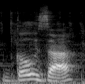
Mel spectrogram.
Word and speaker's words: Gose: Okay, what I would call a Geuze, G-O-S-E, pronounced Geuze.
